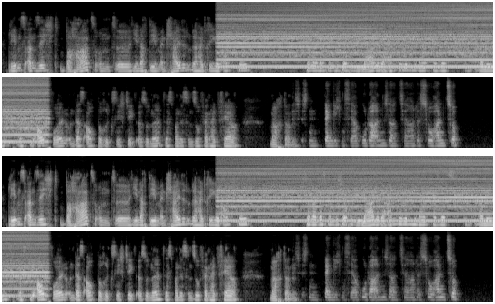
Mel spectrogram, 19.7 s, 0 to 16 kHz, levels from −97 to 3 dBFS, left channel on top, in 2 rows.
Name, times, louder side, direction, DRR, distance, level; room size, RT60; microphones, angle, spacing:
voice 1, 0.1-5.4 6.0-14.5 15.2-15.7, right 5 dB, 75° right, 0.6 m, -25 dB
sound 1, 4.3-10.8, equal, 5° right, 1.5 m, -20 dB
voice 2, 15.8-18.9, left 2 dB, 20° left, 1.8 m, -36 dB
4.0 x 2.4 x 3.0 m
head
